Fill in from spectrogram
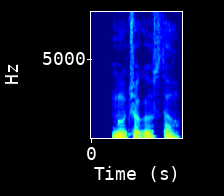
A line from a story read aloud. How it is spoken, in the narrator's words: she says in an almost perfect accent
